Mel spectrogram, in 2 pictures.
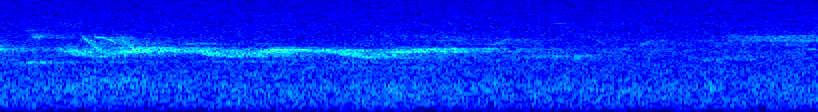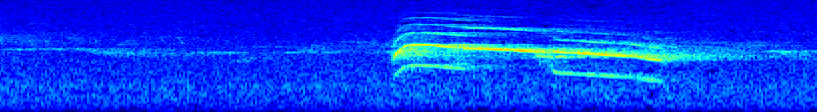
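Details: Eastern buzzard, a hawk known for hovering over fields. It gives one strong, descending, mewing cry near the end, after faint, hoarse sounds earlier on. The setting is quiet and outdoors.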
